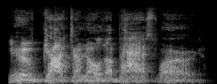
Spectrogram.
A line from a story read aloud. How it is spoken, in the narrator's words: growls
